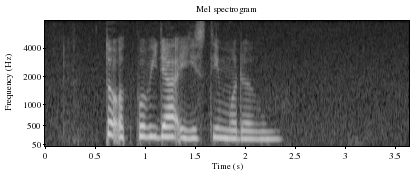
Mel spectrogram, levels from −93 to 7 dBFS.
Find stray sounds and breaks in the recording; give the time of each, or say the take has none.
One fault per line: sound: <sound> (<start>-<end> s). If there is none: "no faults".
no faults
